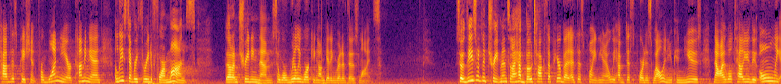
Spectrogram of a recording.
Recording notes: This was recorded at the 2011 Fall Conference in Orlando Florida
